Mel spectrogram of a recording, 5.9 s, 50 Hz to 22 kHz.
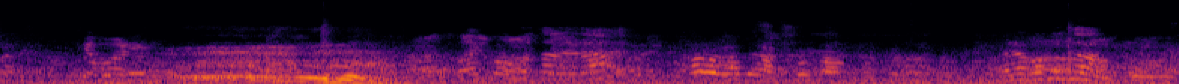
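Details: Cattle at the crowded Kochukhet cattle market in Bangladesh, 2024, ahead of Eid qurbani; a low drawn-out moo that slides downward, over steady crowd chatter and background music.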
